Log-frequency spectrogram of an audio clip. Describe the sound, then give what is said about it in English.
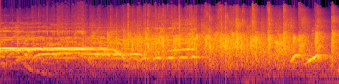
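A crowd cheers and applauds loudly and steadily, with dense clapping under rising whoops and shouted voices that swoop up and down in pitch. “Come on. Let's cheer for people.”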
